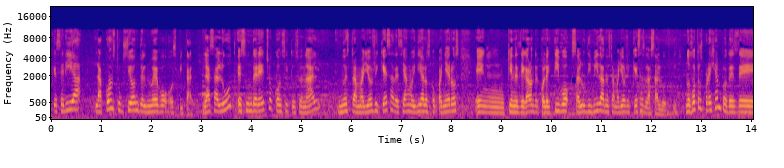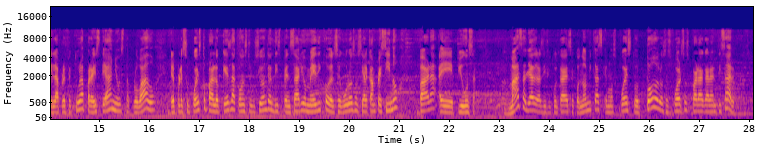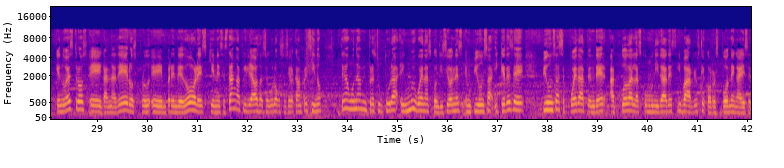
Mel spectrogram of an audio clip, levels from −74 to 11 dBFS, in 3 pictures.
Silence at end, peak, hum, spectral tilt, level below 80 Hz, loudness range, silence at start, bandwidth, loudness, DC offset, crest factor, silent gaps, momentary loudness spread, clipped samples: 0 s; 0 dBFS; none; -3.5 dB/octave; -44 dBFS; 3 LU; 0 s; 11 kHz; -15 LUFS; under 0.1%; 16 dB; none; 7 LU; under 0.1%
